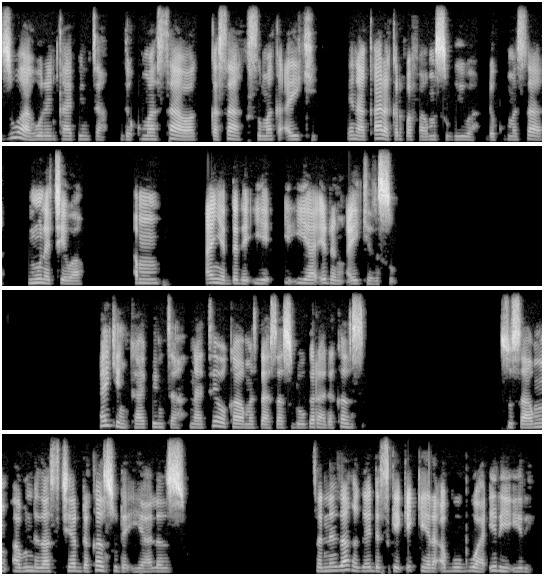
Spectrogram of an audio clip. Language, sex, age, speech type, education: Hausa, female, 15-29, spontaneous, tertiary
